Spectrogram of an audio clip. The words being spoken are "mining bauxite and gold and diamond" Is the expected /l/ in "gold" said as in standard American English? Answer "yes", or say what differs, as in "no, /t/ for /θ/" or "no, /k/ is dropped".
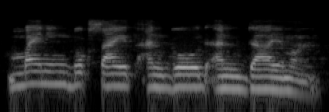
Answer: yes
